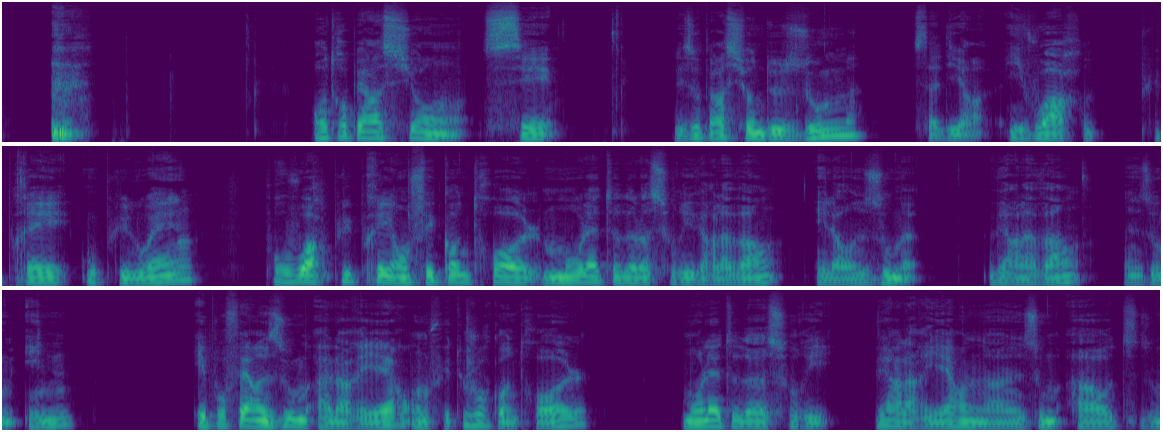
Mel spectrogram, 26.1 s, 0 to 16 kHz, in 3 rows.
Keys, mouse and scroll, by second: 4.2 click, 14.2-14.6 ctrl+scroll up 2, 15.0 ctrl+scroll down 2, 15.8-17.0 ctrl+drag, 17.7 scroll up 2, 18.3 scroll down 2, 23.0-23.4 ctrl+scroll down 2, 25.8 ctrl+scroll up 2.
